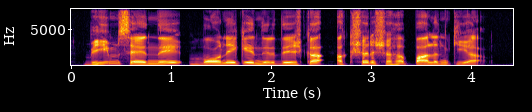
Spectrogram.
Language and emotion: Hindi, neutral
